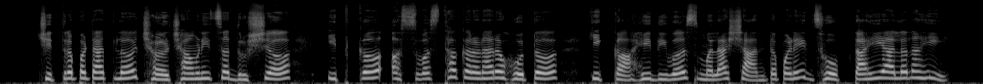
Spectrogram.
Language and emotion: Marathi, disgusted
